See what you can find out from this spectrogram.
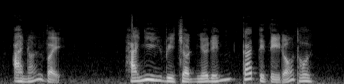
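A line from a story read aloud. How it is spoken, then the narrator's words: Laughing. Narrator (Vietnamese): Lăng Vân Yến bật cười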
